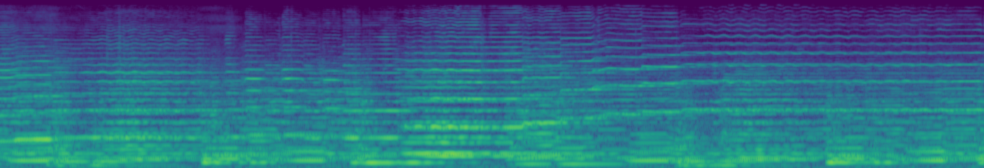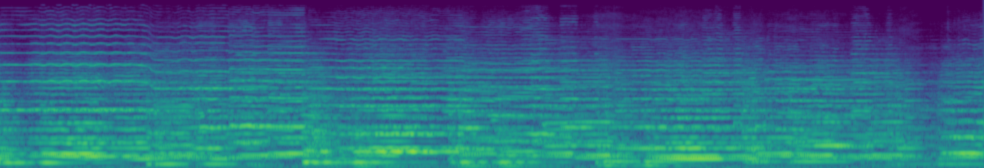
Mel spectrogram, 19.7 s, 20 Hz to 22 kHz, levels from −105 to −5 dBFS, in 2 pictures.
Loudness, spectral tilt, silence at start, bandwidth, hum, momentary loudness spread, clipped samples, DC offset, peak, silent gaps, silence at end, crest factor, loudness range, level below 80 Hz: -32 LUFS; -5 dB/octave; 0 s; 18 kHz; none; 8 LU; under 0.1%; under 0.1%; -16 dBFS; none; 0 s; 16 dB; 4 LU; -60 dBFS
